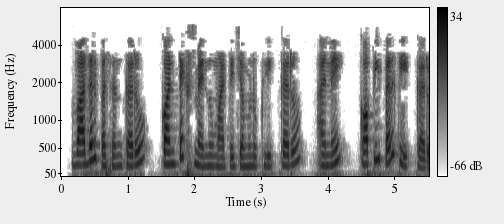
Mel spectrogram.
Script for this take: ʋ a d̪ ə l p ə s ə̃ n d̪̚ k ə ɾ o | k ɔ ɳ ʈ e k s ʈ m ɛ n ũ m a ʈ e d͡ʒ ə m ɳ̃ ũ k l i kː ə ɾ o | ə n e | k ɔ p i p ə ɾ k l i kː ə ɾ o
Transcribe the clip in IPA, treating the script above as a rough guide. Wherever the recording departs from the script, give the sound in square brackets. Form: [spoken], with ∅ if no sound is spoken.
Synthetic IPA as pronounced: ʋ a d̪ ə l p ə s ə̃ n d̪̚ k ə ɾ o | k ɔ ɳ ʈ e k s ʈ m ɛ n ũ m a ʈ e d͡ʒ ə m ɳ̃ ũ k l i kː ə ɾ o | ə n e | k ɔ p i p ə ɾ k l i kː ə ɾ o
